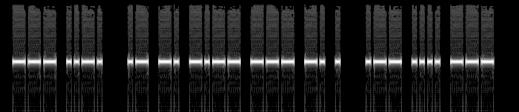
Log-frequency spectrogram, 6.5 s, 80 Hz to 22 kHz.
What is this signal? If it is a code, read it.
Morse code, heard as a keyed tone, about 25 wpm, 1000 Hz. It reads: OF ANYONE WHO
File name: qotdfiles / 25wpm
